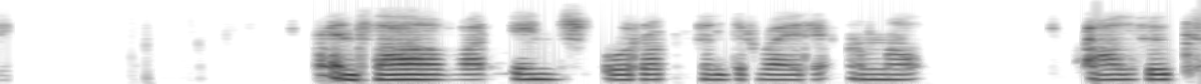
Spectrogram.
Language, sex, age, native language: Icelandic, male, 11, Icelandic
